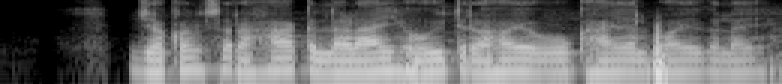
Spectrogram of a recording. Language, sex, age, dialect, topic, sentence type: Maithili, male, 36-40, Bajjika, agriculture, statement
